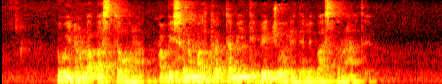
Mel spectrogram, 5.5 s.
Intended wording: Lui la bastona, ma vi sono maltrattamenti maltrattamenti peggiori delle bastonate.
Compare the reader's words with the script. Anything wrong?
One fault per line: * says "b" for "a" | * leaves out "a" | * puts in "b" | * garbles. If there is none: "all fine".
* puts in "non"
* leaves out "maltrattamenti"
